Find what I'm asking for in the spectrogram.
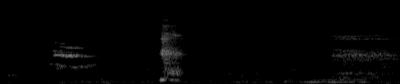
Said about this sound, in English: Oh God! Do you, do you hear this cat? He sounds like he's dying.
